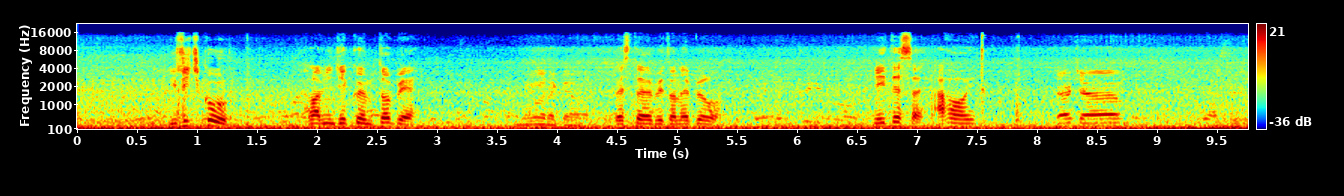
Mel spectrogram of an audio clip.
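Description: A young man talks in a car.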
